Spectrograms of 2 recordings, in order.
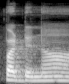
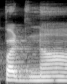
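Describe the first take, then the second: Both takes have the same delivery.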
